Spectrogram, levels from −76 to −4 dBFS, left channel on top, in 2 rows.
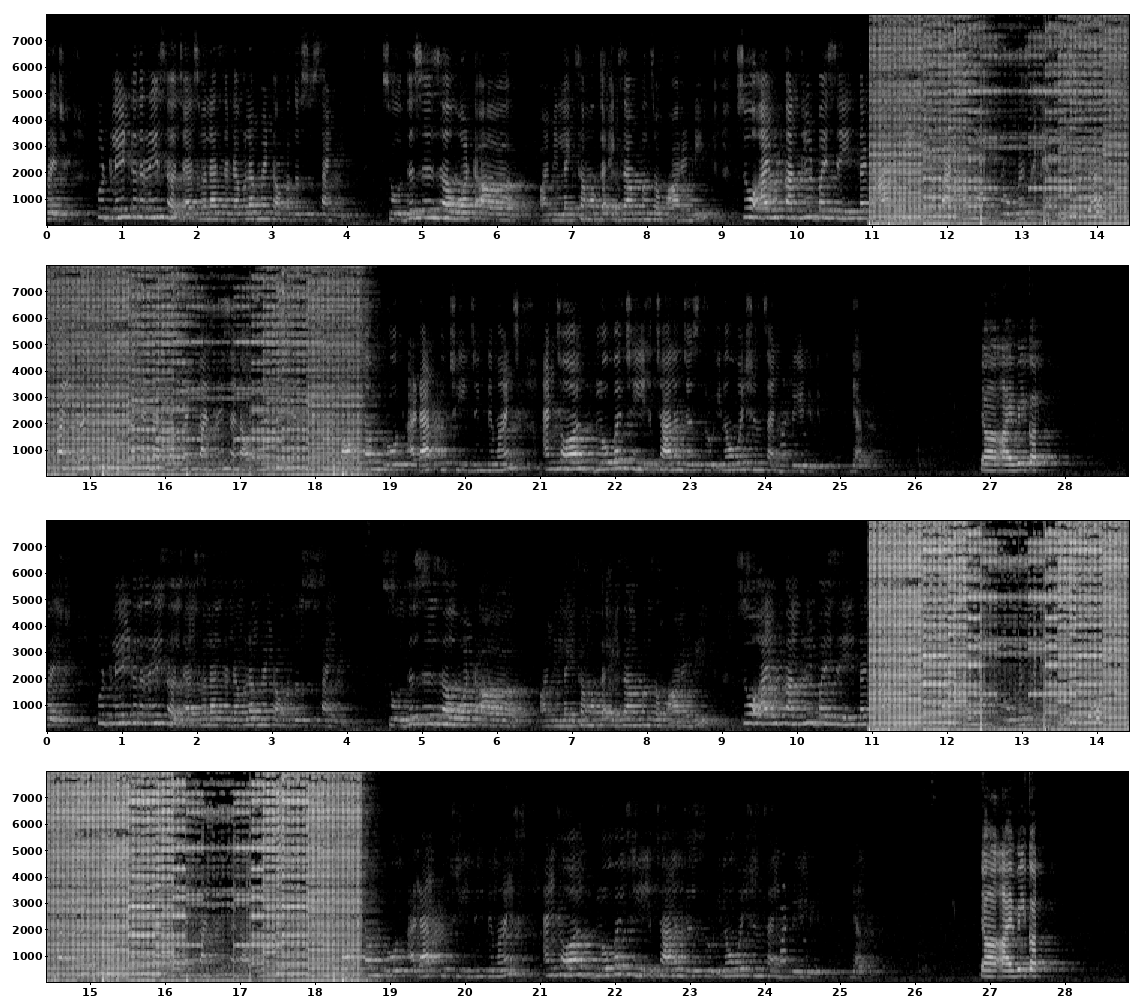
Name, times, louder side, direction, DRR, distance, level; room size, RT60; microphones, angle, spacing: voice 1, 0.0-3.8 4.5-6.3 6.6-8.8 9.2-14.1 14.5-24.5 25.1-25.3, left 2 dB, 75° left, 5 dB, 7.3 m, -35 dB
sound 1, 11.0-18.6, right 9 dB, 80° right, 1.6 m, -22 dB
voice 2, 26.9-27.6, right 3 dB, 55° right, 7 dB, 1.6 m, -28 dB
30.0 x 18.5 x 9.9 m, 1.2 s
head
